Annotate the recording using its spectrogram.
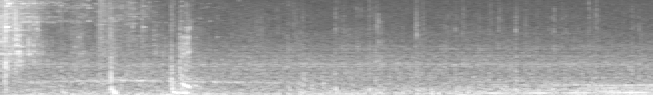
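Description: Footsteps crunch over broken glass and debris.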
